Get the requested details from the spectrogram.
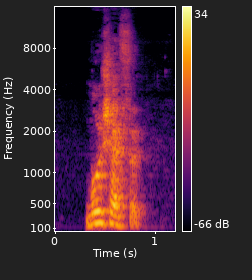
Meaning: firefly
- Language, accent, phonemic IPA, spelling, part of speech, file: French, Canada, /mu.ʃ‿a fø/, mouche à feu, noun, LL-Q150 (fra)-mouche à feu.wav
